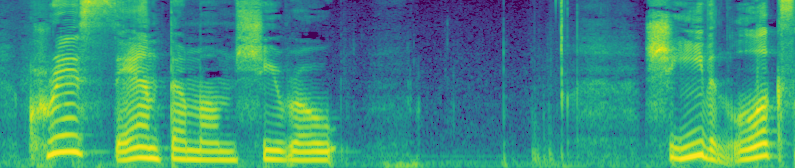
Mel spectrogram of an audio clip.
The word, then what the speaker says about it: Chrysanthemum: in the dirt say her name with me Chris Santa mum Chris Santa mum Chris Santa mum she wrote she even looks like a flower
